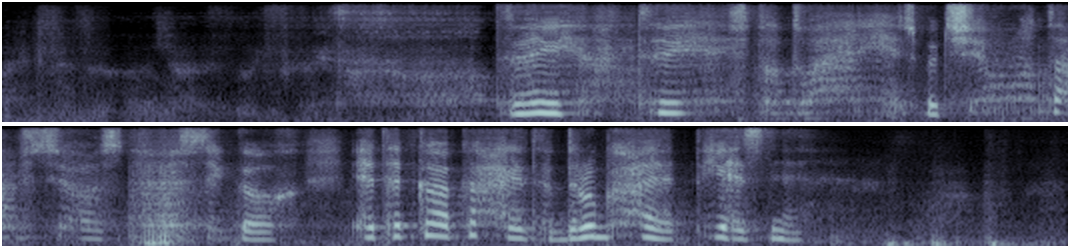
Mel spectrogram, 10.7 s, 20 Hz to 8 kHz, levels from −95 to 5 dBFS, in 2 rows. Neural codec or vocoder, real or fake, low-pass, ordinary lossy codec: codec, 16 kHz in and 24 kHz out, 0.6 kbps, FocalCodec, streaming, 4096 codes; fake; 7.2 kHz; none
